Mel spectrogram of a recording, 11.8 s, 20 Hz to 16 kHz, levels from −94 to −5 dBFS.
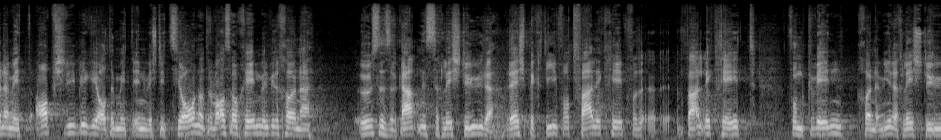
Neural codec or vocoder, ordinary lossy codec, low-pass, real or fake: vocoder, 44.1 kHz, 128 mel bands, Pupu-Vocoder; none; 14.4 kHz; fake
